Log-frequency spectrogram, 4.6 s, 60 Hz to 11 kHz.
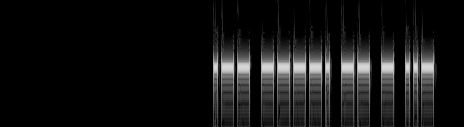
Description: Morse code, heard as a keyed tone, about 30 wpm, 700 Hz. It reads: W9MTU
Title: USA Call Signs - 5 Characters - Repeated 3x - 30wpm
